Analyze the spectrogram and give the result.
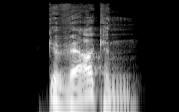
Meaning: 1. dative plural of Gewerk 2. genitive singular of Gewerke 3. dative singular of Gewerke 4. accusative singular of Gewerke 5. plural of Gewerke
- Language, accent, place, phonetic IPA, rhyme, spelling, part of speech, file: German, Germany, Berlin, [ɡəˈvɛʁkn̩], -ɛʁkn̩, Gewerken, noun, De-Gewerken.ogg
